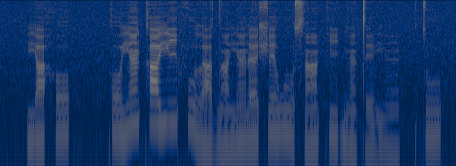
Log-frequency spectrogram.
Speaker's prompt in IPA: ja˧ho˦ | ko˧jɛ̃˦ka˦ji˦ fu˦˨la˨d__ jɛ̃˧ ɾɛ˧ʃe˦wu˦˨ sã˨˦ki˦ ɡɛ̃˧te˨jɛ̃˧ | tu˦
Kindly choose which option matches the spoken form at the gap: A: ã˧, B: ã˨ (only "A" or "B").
B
